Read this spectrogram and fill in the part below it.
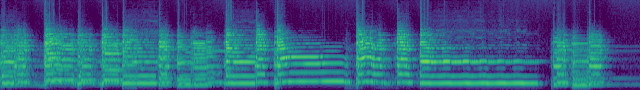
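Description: Telecaster front pickup driven hard through a Fender Champ with the volume turned up for overdrive, no separate drive channel. Loud distorted guitar chords and single notes ring alone with sustained tones and brief gaps.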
